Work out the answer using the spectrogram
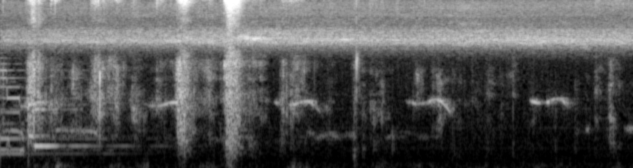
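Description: A steady high-pitched drone of insects in dry woodland, with crackling footsteps in dry leaf litter, loudest about two seconds in, and a short repeated chirp roughly once a second.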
